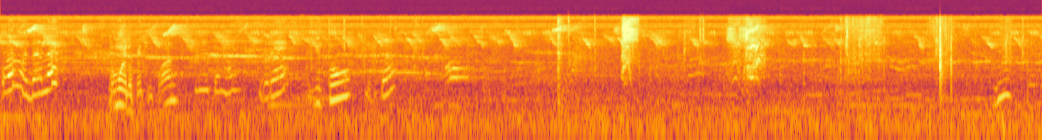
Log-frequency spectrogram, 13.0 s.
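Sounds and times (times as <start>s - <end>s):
small birds chirping: 0.0s - 13.0s
brief rustle: 10.5s - 12.0s.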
